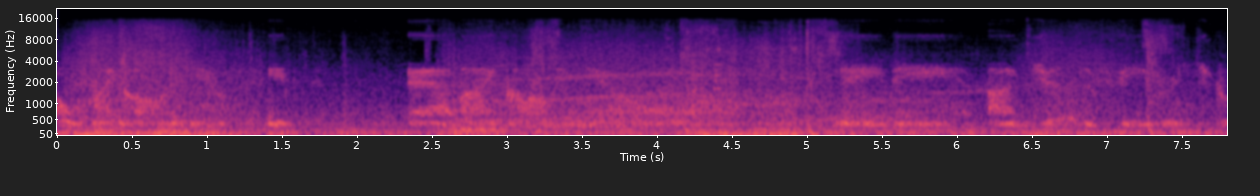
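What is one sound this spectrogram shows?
Wind rushes past steadily with a low roar.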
